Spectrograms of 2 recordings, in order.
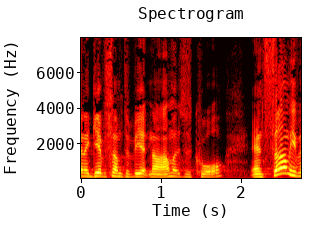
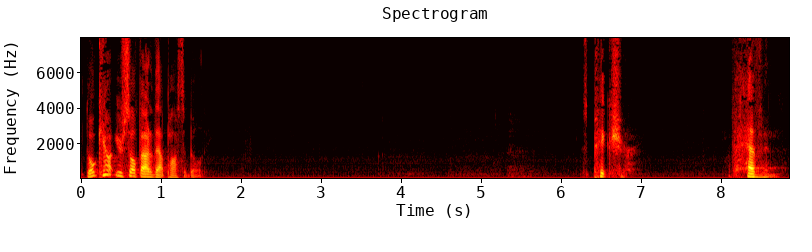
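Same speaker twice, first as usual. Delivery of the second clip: hushed awe; 6 semitones lower, 13 dB quieter than usual. Real, not acted. Awe at the picture of heaven.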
